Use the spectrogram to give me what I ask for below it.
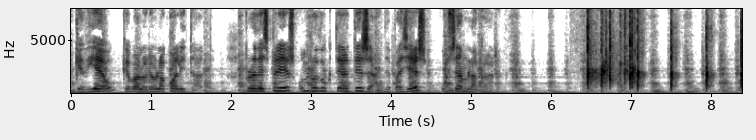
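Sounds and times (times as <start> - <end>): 
speech: 0.0 - 5.7
ironic slow scattered handclaps from a played video: 6.4 - 8.3.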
